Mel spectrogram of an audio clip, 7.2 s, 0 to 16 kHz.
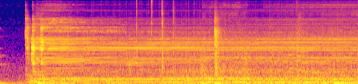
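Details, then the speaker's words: Payne air conditioner indoor air handler in closet, started by setting thermostat to 75 for cooling: click, then blower rises to steady, even hum with faint low drone; normal startup. "whoa so this is what it sounds like when it turns on"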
